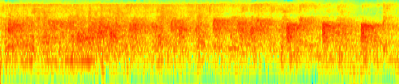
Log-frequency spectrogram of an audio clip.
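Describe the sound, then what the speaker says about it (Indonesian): A classroom of pupils clapping together during an Indonesian-language lesson, a dense, steady patter of many hands with a few sharper claps toward the end. "tepuk tangan"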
